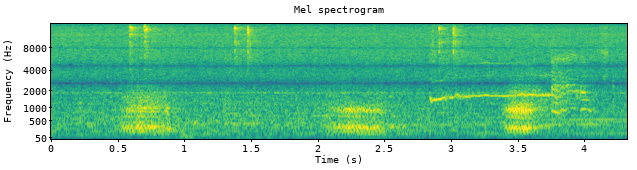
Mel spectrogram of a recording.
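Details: Mother cat Coco talks to her month-old Scottish Fold kittens in three low, rounded chirping murmurs about 1.5 seconds apart, while a kitten answers with a thin, high, drawn-out meow that rises and then wavers.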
